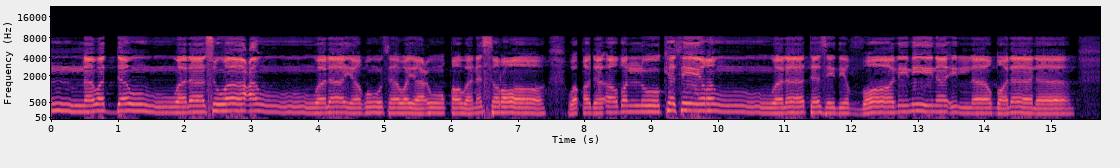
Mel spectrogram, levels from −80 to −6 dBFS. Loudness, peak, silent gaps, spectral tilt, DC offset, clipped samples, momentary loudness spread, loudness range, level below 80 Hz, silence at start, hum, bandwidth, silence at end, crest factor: -27 LUFS; -14 dBFS; none; -3 dB/octave; under 0.1%; under 0.1%; 10 LU; 2 LU; -60 dBFS; 0 s; none; 8.8 kHz; 0 s; 16 dB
